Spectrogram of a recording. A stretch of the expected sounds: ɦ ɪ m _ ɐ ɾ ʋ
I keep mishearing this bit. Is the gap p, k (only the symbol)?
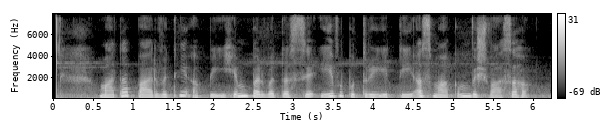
p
